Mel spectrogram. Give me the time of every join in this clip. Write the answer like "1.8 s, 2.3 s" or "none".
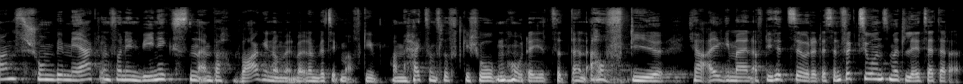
5.7 s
